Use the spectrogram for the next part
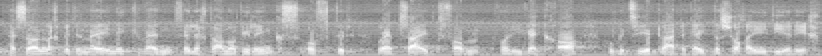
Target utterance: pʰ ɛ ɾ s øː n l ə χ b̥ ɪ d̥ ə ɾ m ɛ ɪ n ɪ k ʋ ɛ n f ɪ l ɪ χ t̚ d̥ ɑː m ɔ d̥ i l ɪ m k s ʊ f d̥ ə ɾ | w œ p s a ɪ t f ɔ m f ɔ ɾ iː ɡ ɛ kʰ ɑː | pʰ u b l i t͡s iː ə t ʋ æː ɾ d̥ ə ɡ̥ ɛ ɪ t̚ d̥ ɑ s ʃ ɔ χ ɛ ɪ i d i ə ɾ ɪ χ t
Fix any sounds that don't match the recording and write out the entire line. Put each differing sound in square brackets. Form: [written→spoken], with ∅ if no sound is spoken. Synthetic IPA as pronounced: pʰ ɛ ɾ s øː n l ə χ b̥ ɪ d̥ ə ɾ m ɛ ɪ n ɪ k ʋ ɛ n f ɪ l ɪ χ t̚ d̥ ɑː [m→n] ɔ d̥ i l ɪ [m→ŋ] k s ʊ f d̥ ə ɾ | w [œ→ɛ] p s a ɪ t f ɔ m f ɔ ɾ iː ɡ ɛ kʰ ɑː | pʰ u b l i t͡s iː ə t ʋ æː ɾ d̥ ə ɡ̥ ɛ ɪ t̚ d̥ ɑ s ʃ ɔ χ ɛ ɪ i d i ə ɾ ɪ χ t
